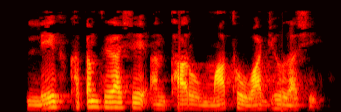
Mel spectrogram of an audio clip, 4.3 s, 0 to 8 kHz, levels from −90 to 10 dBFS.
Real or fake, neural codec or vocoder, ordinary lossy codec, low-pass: real; none; MP3, 24 kbps; 7.2 kHz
